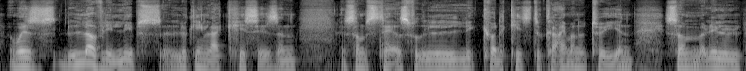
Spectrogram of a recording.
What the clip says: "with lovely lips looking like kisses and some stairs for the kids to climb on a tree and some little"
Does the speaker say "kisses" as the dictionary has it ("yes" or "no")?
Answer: yes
